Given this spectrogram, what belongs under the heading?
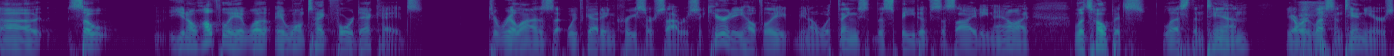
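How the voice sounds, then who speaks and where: A man talks at a moderate pace, his fairly low pitch varying in an ordinary way. The background is silent on a very clean recording. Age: 60s. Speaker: cybersecurity company CEO. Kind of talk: interview. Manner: halting.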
